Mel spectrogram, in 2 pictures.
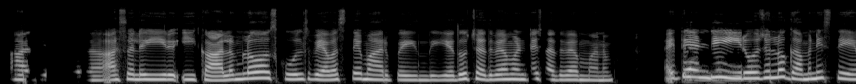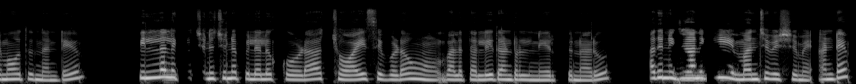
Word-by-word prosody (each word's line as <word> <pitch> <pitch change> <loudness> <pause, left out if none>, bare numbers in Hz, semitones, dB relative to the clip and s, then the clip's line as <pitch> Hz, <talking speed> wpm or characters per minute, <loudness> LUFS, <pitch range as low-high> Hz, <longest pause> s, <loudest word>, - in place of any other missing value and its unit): అదే 220 -1 -4 0.3
కదా! 195 -10 -10 0.2
అసలు 230 +1 +1 0.2
ఈర్ 225 0 +3 0.2
ఈ - - +2 0.2
కాలంలో 220 +8 +3 0.2
స్కూల్స్ 240 +1 -1
వ్యవస్థే 225 +4 0
మారిపోయింది. 205 -2 -2
ఏదో 215 +4 +1
చదివామంటే 235 0 +1
చదివాం 210 -1 -1
మనం. 195 0 -4 0.6
అయితే 280 +5 -2
అండీ 315 +1 +3 0.2
ఈ - - +4
రోజుల్లో 305 +4 +3
గమనిస్తే 275 +4 +1
ఏమవుతుందంటే 225 -4 -2 0.7
పిల్లలకి 310 +1 +3
చిన్న 270 -1 0
చిన్న 285 0 +2
పిల్లలకు 235 0 -1
కూడా 215 +1 -3 0.3
ఛాయిస్ 230 +2 -1
ఇవ్వడం 220 +3 -2 0.4
వాళ్ళ 210 -1 -1
తల్లిదండ్రులు 220 0 0
నేర్పుతున్నారు. 200 +1 -4 0.5
అది 305 +2 +3
నిజానికి 290 +3 +2 0.2
మంచి 235 +3 +2
విషయమే. 220 -3 -2
అంటే 240 +7 +2
230 Hz, 120 wpm, -22 LUFS, 210-265 Hz, 0.7 s, ఈ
